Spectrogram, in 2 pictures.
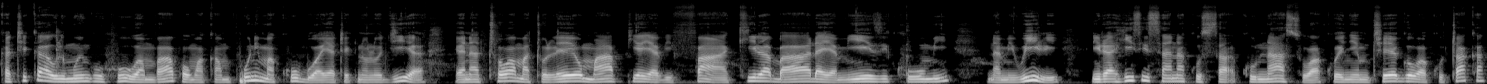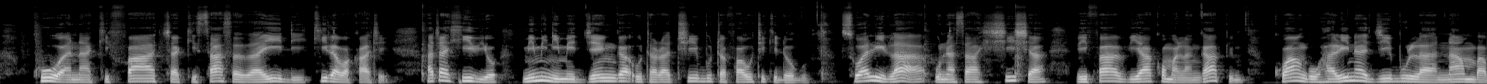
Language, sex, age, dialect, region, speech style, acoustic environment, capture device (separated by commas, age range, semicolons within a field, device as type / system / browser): Swahili, male, 25-34, Kenya - Nairobi Sheng-influenced, Kenya, relaxed, nature, mobile / Linux / Chrome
